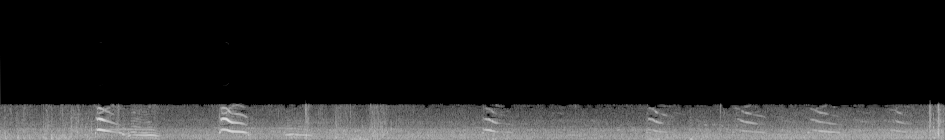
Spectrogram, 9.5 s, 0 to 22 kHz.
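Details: Little gull at Carlyle Lake, Illinois, on 29 January 2012, giving short, nasal, downslurred calls at an uneven pace, some in quick pairs, over a steady hiss of wind or surf.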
